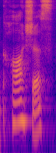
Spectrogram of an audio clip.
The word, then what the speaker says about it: cautious: Fíjate en la pronunciación cautious. Se escribe con la T en medio. C-A-U-T-I-O-U-S es la forma de escribirlo. Cautious. Pero la T a veces en inglés Suena como si fuera SH, shh, cautious.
